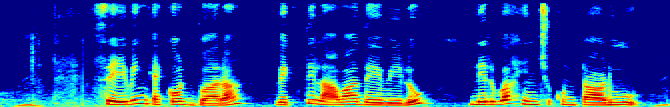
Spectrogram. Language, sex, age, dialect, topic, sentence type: Telugu, female, 25-30, Utterandhra, banking, statement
